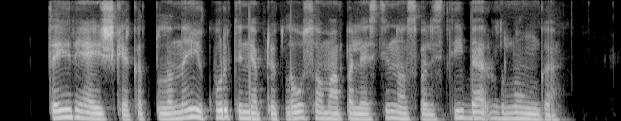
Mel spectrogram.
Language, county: Lithuanian, Panevėžys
